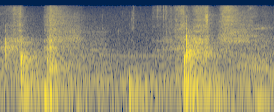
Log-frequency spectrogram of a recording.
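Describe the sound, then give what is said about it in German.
A knife cuts a Hokkaido pumpkin, skin on, into strips. A few crisp, faint chops come at uneven intervals. “Die mit Schale kann man mit essen beim Hokkaido, schon. genau. Äh, wie gesagt, da mache ich so ein paar Streifen draus.”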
